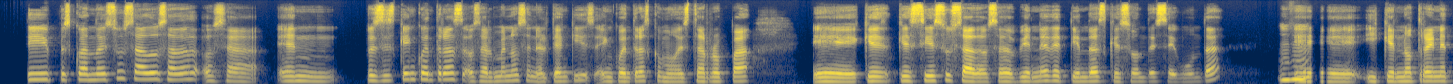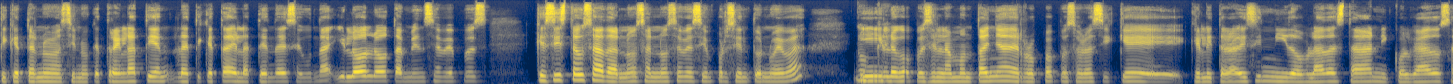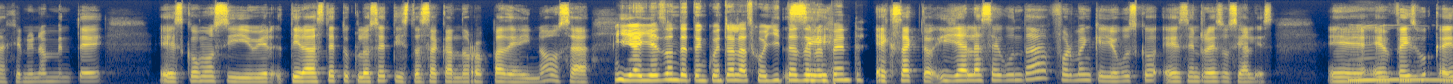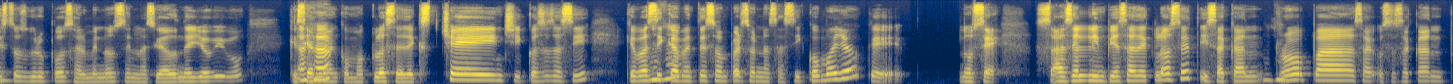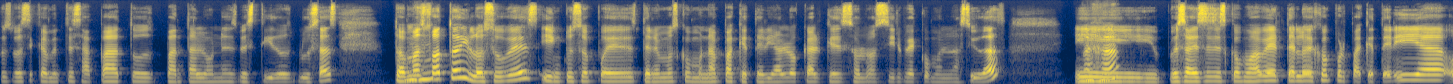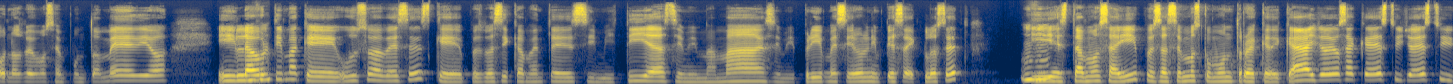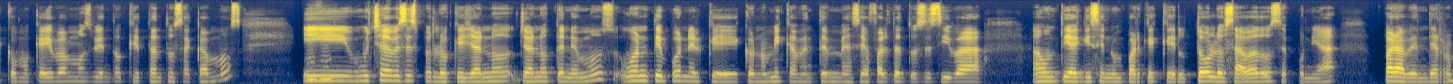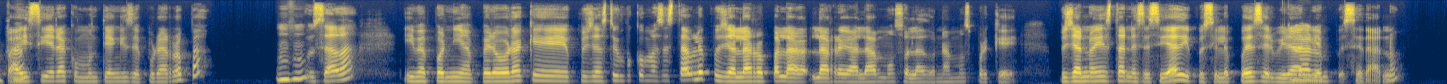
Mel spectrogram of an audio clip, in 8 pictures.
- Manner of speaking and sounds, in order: in English: "Closet Exchanges"
- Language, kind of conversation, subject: Spanish, podcast, ¿Qué opinas sobre comprar ropa de segunda mano?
